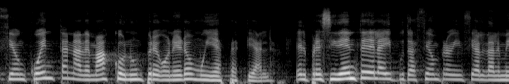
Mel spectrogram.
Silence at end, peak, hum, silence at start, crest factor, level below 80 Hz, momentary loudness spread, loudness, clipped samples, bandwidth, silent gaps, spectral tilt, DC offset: 0 s; -2 dBFS; none; 0 s; 16 dB; -40 dBFS; 12 LU; -18 LUFS; under 0.1%; 13 kHz; none; -6 dB/octave; under 0.1%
